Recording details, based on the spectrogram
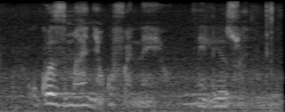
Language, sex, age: Xhosa, female, 35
